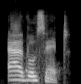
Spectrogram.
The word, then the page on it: avocet: Indian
